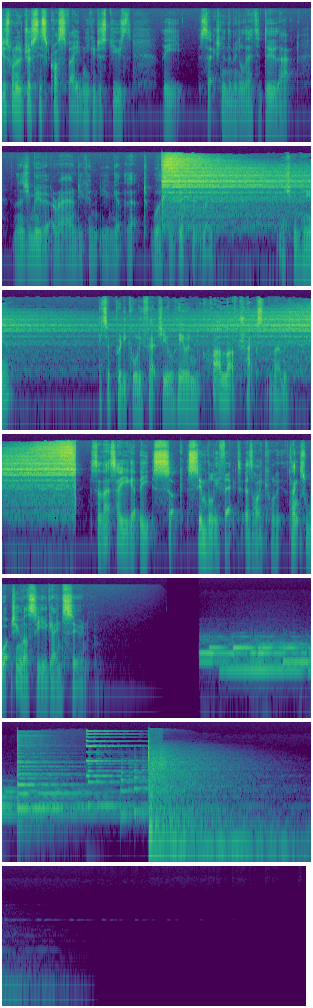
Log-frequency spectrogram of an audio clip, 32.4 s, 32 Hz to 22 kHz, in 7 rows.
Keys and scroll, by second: 6.8 space, 15.5 space.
